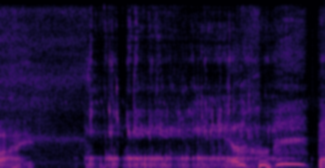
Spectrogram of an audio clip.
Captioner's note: slurps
